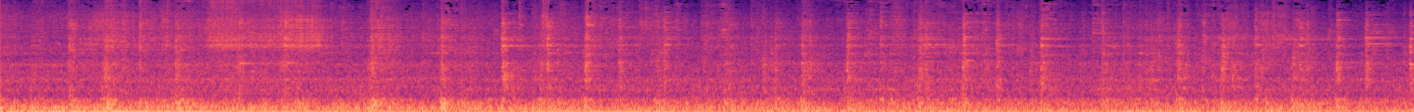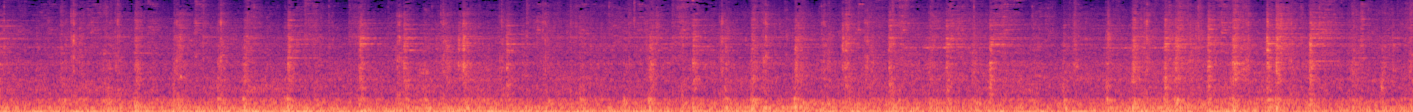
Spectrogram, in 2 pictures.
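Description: Florida East Coast Railway freight train passing. The low rumble of its diesel locomotives fades over the first several seconds, then the steady clatter and clicking of freight-car wheels over the rails goes on.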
